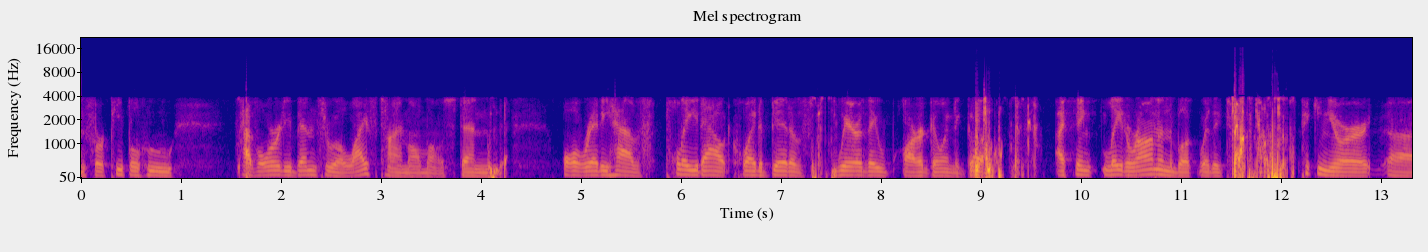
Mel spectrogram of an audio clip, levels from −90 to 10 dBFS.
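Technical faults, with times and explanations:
Throughout: GSM full-rate codec. The speech has a plainly audible buzzy, gravelly roughness. The codec rebuilds the voice from a vocal-tract model driven by evenly spaced pulses. Only a thinned excitation survives, so fine detail turns to buzz. Nothing above 4 kHz gets through, which leaves the sound narrow and muffled. The bitrate sounds like about 13 kbps, which fits the original full-rate standard.
1.56–1.73 s, 4.06–4.28 s, 7.24–7.57 s, 8.88–9.58 s, 11.5–12.15 s: GSM bit errors. The voice breaks into squawks, pops and gargling in five bursts. The second falls between "through a lifetime almost" and "already have played out". The fourth sits between "they are going to" and "I think later on". The last starts after "the book where they" and is the harshest. Corrupted filter, pitch or gain values bend the spectrum or spike the level, frame by frame.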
